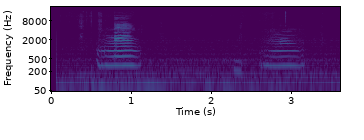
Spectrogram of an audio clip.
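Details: One of three pet cats at home, filmed on 24 April 2024 (a tabby, an Abyssinian and a short-legged Munchkin), gives two drawn-out tonal meows about two seconds apart, the first louder, in a quiet indoor room.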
